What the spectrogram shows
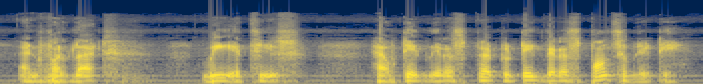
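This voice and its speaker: A man speaks with an Indian accent. His pace is moderate. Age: 80s+. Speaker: atheist activist. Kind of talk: public talk.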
